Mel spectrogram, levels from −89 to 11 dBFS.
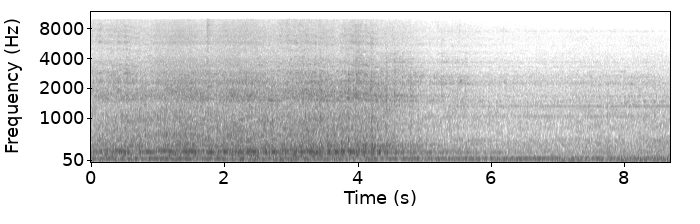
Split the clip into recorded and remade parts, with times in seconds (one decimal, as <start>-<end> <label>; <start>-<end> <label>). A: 0.0-0.9 recorded; 0.9-2.5 remade; 2.5-8.7 recorded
